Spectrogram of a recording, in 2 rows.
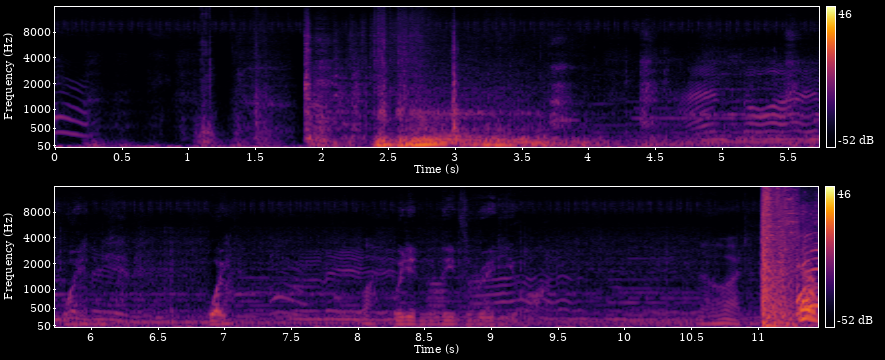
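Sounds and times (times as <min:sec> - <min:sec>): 
car engine cranking, catching and revving: 0:01.8 - 0:04.6
speech: 0:08.7 - 0:09.4, 0:10.8 - 0:11.4.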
